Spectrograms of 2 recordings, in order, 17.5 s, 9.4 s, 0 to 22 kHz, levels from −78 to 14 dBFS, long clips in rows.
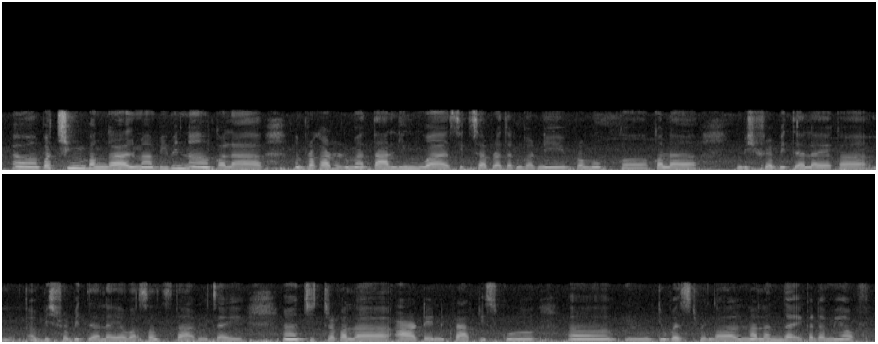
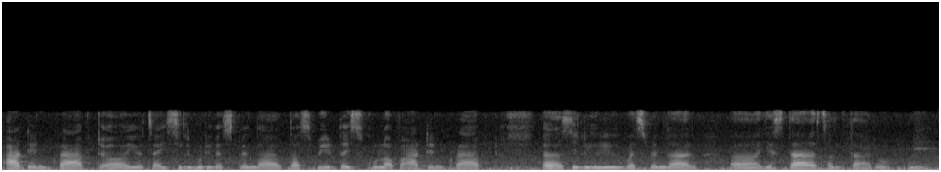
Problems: background sounds at intervals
